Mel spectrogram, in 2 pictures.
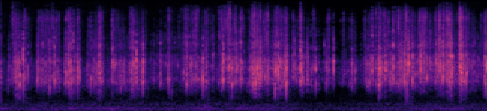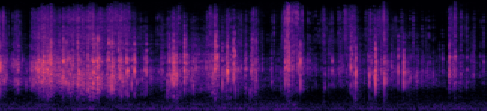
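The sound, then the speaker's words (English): Pearls rattle and clatter inside a cardboard box in a dense, continuous stream of small crisp clicks, swelling and easing in uneven bursts as the box is shaken for ASMR. No one speaks. “And inside this box, I actually have some pearls.”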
